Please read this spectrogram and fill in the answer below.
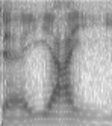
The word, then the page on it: deiaei: Owstwecian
